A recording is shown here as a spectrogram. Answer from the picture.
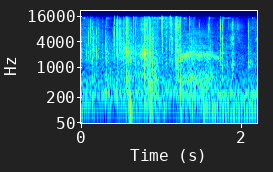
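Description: Clear plastic packaging of a carded pack of craft buttons crinkling as it is picked up and handled: a quick run of small crackles and rustles.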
